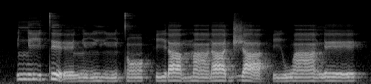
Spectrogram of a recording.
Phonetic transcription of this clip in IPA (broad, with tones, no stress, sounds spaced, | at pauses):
l i˦ t e˦˨ ɾ e˨ l ĩ˧ j ĩ˧ t ɔ̃˧ h i˦ ɾ a˦ m ã˦ ɾ a˦ d͡ʒ a˦˨ h i˧ w ã˦ l e˦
